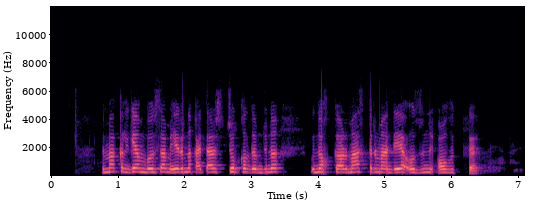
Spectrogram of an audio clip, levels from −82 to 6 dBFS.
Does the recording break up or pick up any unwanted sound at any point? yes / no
yes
